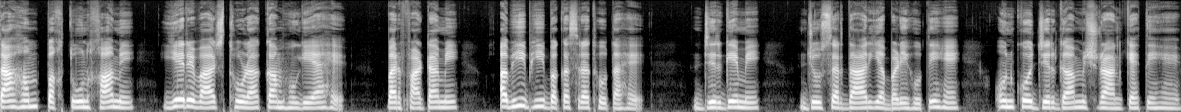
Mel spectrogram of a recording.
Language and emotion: Urdu, neutral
